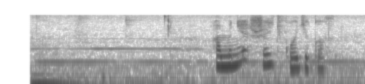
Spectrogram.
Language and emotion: Russian, neutral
